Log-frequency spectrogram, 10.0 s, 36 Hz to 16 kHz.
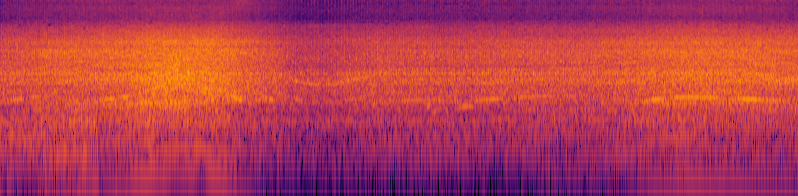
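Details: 2013 Nissan Altima coupe: mid-pitched whine rising and falling as the petrol engine is slowly, lightly revved, heard best on a quick rev, seeming to come from one side of the engine bay.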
